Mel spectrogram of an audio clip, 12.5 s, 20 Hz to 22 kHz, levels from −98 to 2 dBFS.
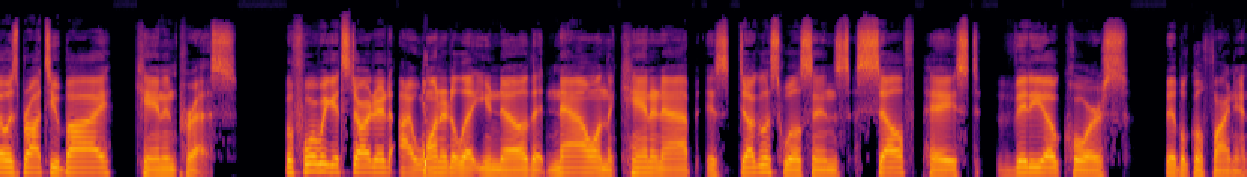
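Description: Corrupt frame decoded at 4.23 to 4.28 s, after "we get started I": a couple of damaged compressed frames were played anyway, misplacing energy into a short chirp, squeak, blip or burst of noise.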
